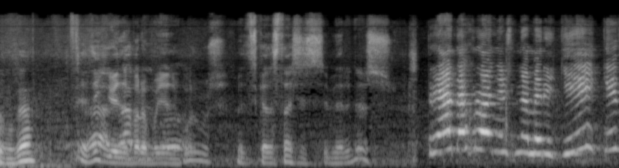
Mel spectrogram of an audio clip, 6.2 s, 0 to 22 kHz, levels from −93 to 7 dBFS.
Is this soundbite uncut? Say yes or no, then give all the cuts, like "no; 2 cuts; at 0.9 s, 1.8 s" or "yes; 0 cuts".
no; 1 cut; at 4.2 s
